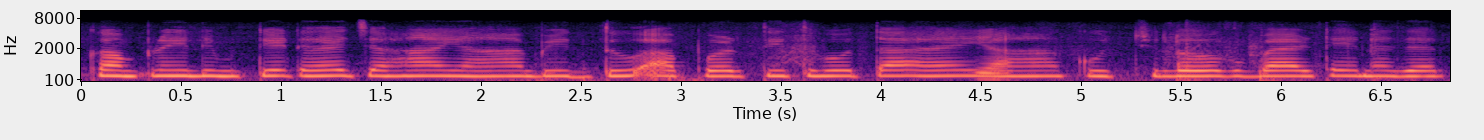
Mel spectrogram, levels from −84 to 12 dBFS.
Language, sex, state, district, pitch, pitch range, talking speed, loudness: Hindi, female, Bihar, Kaimur, 220 Hz, 215-230 Hz, 130 wpm, -15 LUFS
